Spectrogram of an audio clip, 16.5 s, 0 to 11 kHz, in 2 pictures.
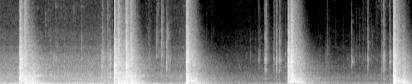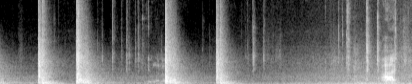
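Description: An FNX 45 Tactical pistol fires .45 ACP rounds outdoors, about ten sharp, loud shots spaced every one to two seconds, each trailing a short echo.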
